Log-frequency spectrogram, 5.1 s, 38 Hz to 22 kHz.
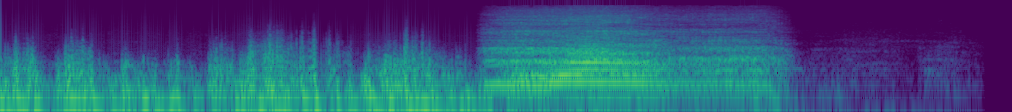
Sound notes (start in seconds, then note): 2.4 bear roars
